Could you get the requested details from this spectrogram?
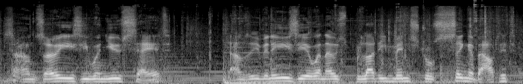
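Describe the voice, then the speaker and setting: A man's voice: medium pitch, steady tone, moderate pace, music in the background, natural voice. A man playing a young, sardonic, reluctant prince in an audio drama, with a wry, understated manner.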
